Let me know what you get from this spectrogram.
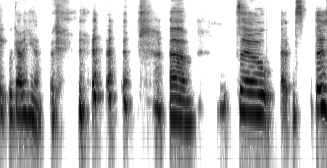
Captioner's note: chuckling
